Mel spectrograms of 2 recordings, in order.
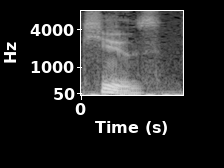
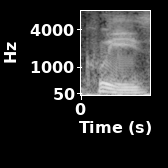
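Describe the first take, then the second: First: The word is said like 'cues'. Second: The word is said like 'quees'. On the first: The speaker calls it right. "the proper pronunciation is cues" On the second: The speaker calls it wrong. "some people call them quees"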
